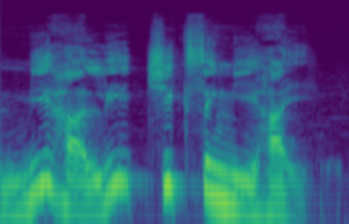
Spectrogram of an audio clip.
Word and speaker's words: Mihaly Csikszentmihalyi: Fico elogiado é Mihaly Csikszentmihalyi.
